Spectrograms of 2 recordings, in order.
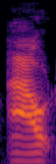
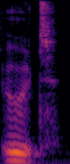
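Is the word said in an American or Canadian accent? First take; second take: American; Canadian. First: It is said in an American accent. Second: It is said in a Canadian accent.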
